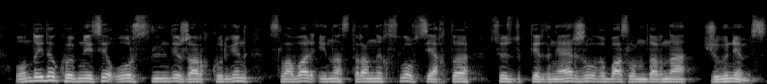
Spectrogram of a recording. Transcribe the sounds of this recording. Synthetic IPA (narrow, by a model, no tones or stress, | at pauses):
wo̞nd̪ɑjd̪ɑkʲʰɵbɪne̞se̞ʔo̞ɾəst̪ʰɪlɪnd̪e̞ʒɑɾəq̚kʲʰɵɾɡʲe̞nslˠavɑɾinast̪ranːiqslˠo̞fsijɑqt̪əsɵzd̪ɪk̚t̪e̞ɾd̪ɪŋæɾʒəlˠəʁəbɑsəlˠəmd̪ɑɾənɑʒ̥ʏɡʲɪne̞mɪz̥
